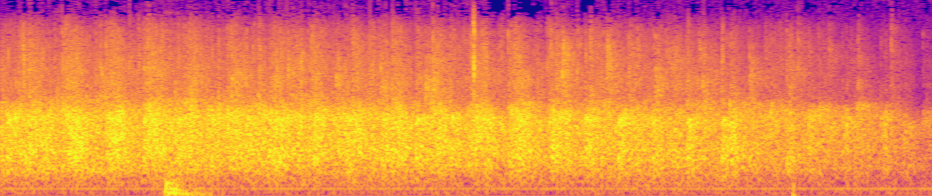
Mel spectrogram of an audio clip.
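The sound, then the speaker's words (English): A crowd gives the Lord a clap offering for Leola's life: sustained applause, a dense steady patter of many hands clapping for about seven seconds, fairly loud and even throughout with no voices standing out. “And I think just to begin everything, it would be very appropriate if we could give the Lord a clap offering for Leola's life and everything that she meant to us and what she did to the Lord.”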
